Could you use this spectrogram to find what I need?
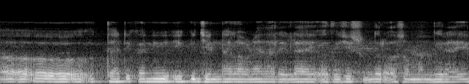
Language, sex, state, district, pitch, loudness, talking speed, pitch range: Marathi, male, Maharashtra, Pune, 120 Hz, -15 LUFS, 180 wpm, 120-125 Hz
